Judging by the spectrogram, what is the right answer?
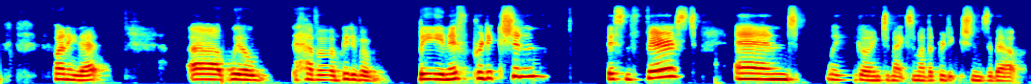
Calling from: New South Wales, Australia; And I'm coming from Guringai country too.

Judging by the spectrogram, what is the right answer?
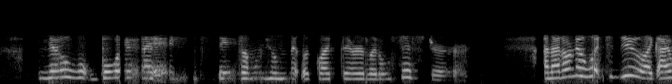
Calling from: Texas, United States

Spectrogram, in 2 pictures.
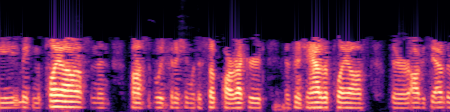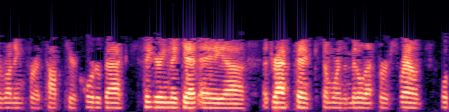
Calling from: Springfield, New Jersey, United States; I'm calling from Springfield, New Jersey.

